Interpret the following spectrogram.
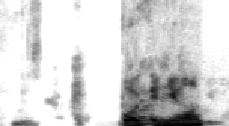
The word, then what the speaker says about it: Boeuf Bourguignon: Boeuf Bourguignon.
